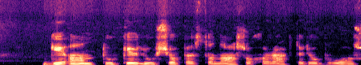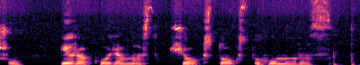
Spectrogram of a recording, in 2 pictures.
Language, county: Lithuanian, Alytus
